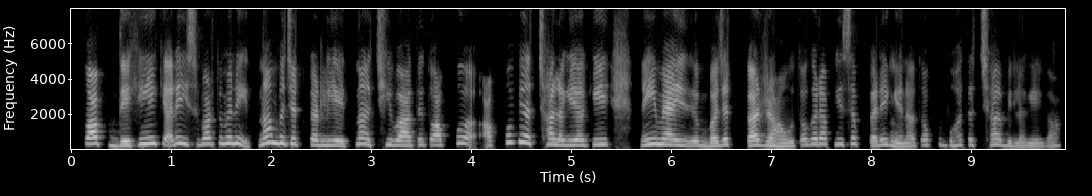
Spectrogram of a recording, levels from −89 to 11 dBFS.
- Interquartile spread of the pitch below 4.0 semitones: No, average, 4.6 semitones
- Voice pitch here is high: Yes, very high, 280 Hz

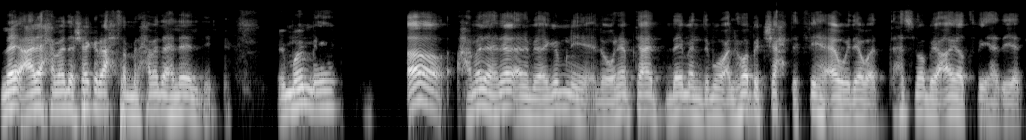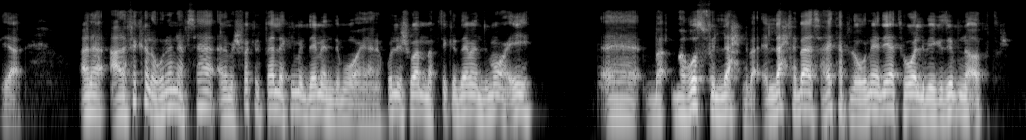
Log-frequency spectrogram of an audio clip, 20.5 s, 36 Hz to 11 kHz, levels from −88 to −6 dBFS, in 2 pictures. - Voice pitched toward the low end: Yes, low, 110 Hz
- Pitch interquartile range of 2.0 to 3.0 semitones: No, average, 3.6 semitones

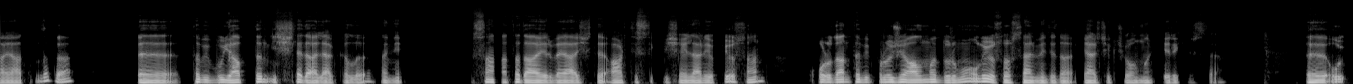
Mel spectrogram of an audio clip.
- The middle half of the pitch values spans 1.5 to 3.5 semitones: No, average, 4.5 semitones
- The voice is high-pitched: No, very low, 95 Hz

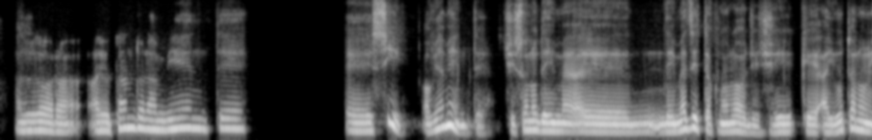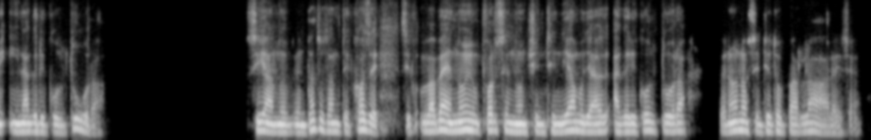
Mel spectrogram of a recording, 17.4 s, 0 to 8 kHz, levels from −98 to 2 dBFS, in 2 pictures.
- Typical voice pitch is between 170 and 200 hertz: No, low, 130 Hz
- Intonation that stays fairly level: No, average, 3.1 semitones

